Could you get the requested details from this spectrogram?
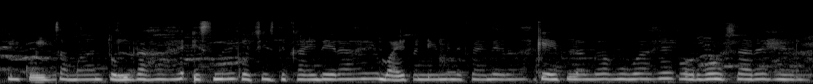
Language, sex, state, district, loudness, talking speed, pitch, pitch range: Hindi, female, Jharkhand, Jamtara, -30 LUFS, 205 wpm, 230 Hz, 225-240 Hz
